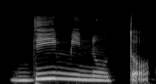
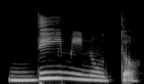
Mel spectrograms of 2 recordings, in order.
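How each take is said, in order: First: The first consonant is a soft d. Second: The first consonant is a soft d.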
